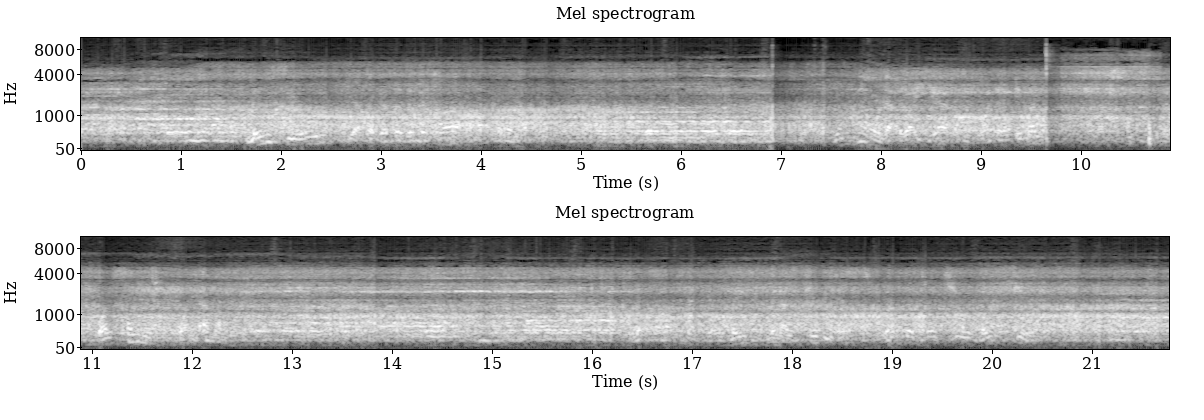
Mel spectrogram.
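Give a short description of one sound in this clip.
A shortwave radio plays a faint, noisy broadcast through its loudspeaker, with hiss and crackle.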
